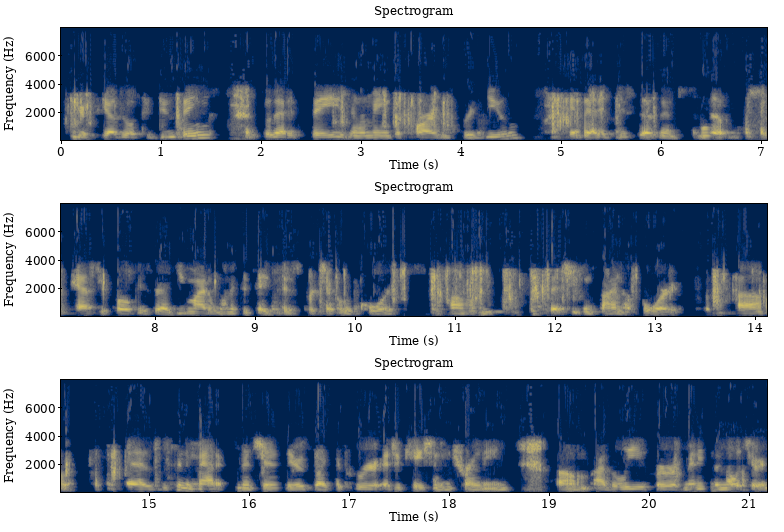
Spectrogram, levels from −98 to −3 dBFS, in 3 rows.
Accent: American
